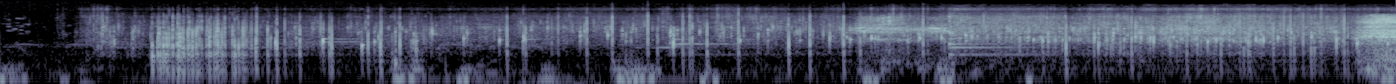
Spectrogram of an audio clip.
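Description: Crackling, spattering sizzle of kale frying in hot oil, steady and close, with scattered pops throughout.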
